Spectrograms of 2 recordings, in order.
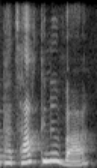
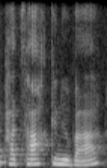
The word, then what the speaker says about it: patach genuva: But with a patach Genuva, the vowel is pronounced before the consonant, no, ach. Notice that the patach is sounded before the chet.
